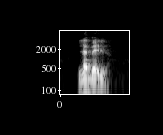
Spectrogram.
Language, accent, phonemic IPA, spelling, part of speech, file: French, France, /la.bɛl/, label, noun, LL-Q150 (fra)-label.wav
- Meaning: 1. quality label 2. record label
